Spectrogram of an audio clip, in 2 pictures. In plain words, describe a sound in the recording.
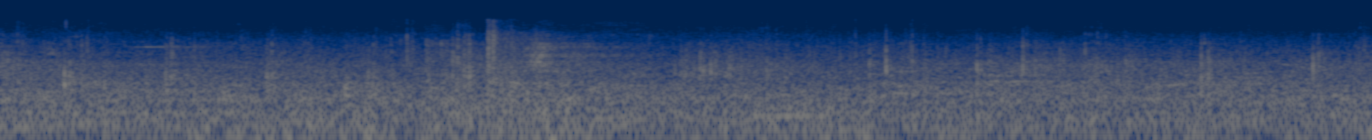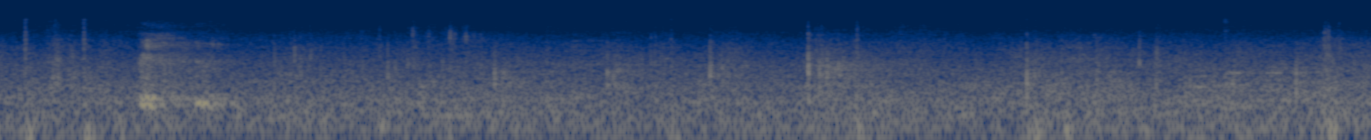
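Hooves thud on soft sand as a horse canters.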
